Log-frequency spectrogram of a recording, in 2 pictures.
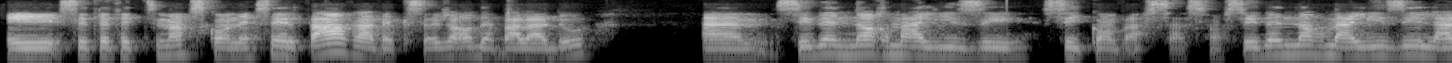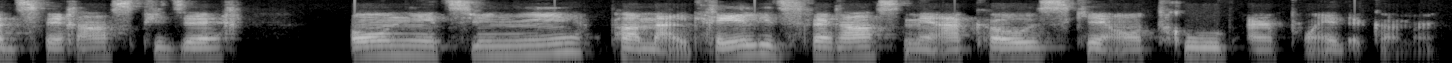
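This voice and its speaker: An earnest young man from the United States talks through his ideas in a relaxed interview. His voice is bright and forward. He often hesitates with fillers before pushing on. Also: on the high side, normal speed, gravelly. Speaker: podcast creator, guest. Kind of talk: casual interview talk.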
